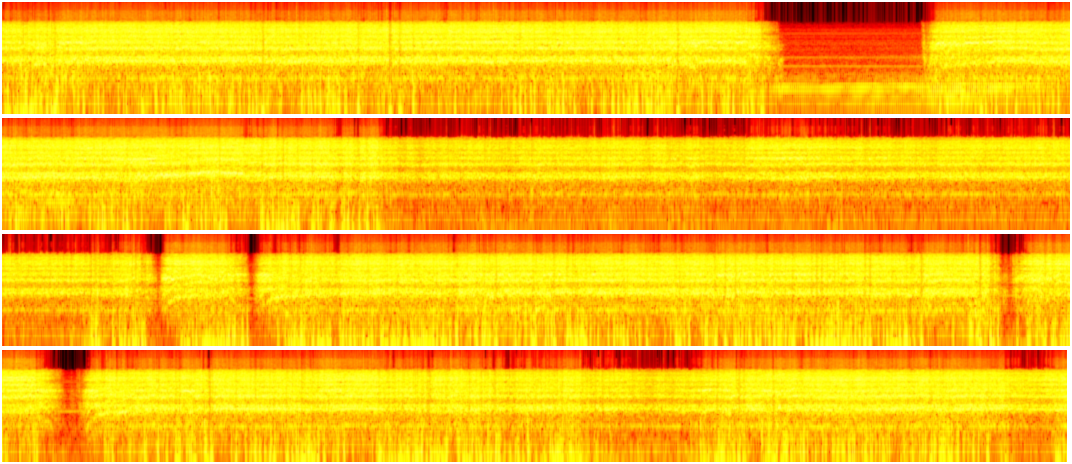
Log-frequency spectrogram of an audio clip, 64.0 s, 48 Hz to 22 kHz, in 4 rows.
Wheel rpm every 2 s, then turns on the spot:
220, 230, 230, 230, 230, 150, 10, 180, 220, 260, 240, 230, 230, 220, 230, 230, 230, 120, 180, 220, 230, 230, 230, 170, 120, 220, 230, 220, 240, 220, 220, 230.
none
